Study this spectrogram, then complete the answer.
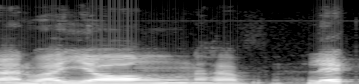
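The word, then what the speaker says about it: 영: ตัว เลข G เนี่ย จะ อ่าน ว่า ยอง นะ ครับ ผม ยอง นะ ตัว เลข 1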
